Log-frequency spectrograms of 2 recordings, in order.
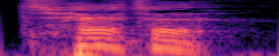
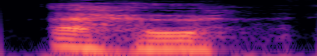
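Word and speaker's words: Athair: It is, and it's sometimes called Tatter Jack Walsh, which is a mispronunciation of the original Irish title. Aher in Irish is the word for father.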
